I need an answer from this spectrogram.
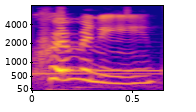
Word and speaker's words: criminy: Oh, criminy, pronounced like Jiminy Cricket.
